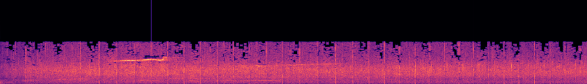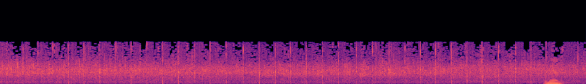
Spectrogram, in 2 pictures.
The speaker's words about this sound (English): Wow. I hope you feel the heart behind that applause.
